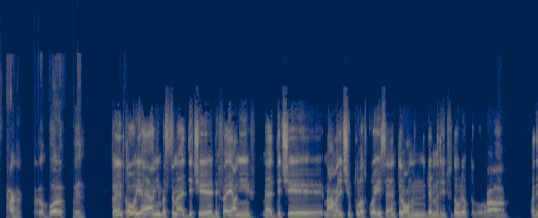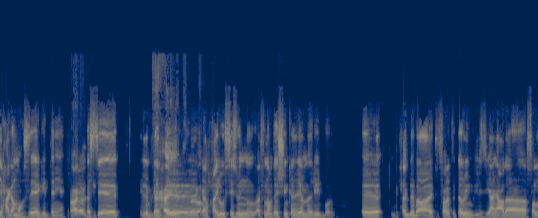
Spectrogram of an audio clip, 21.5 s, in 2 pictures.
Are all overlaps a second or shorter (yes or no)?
no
